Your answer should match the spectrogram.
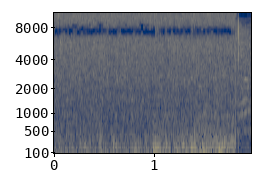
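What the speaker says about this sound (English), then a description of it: "Some pretty big hail for Las Vegas." Hail pelts down hard during a storm at Lee Canyon on Mount Charleston near Las Vegas, a dense, rattling patter of stones that swells louder midway before dropping off sharply.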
